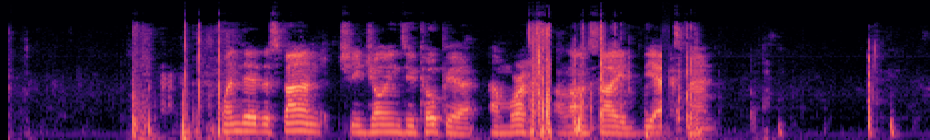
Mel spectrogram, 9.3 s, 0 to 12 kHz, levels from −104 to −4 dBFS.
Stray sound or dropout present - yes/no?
yes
